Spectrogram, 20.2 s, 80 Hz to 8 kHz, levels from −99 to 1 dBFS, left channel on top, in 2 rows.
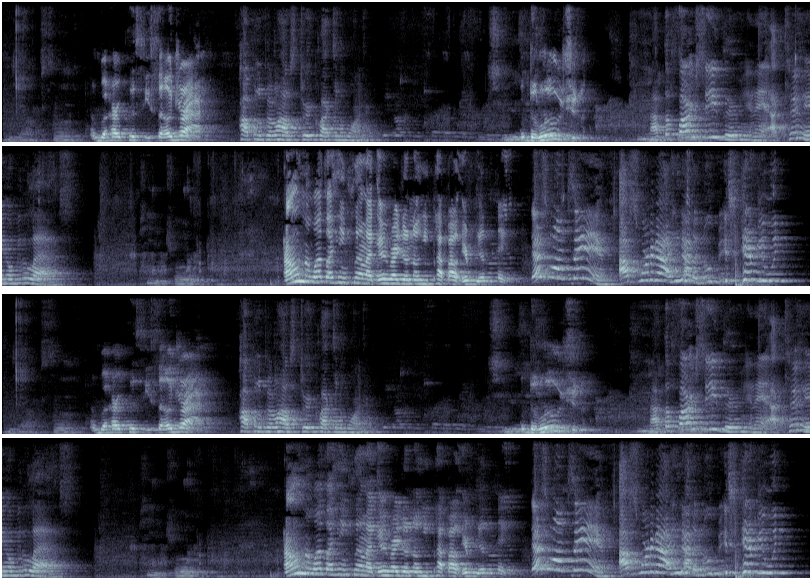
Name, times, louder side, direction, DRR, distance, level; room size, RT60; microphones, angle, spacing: voice 1, 0.0-0.9 3.0-3.2 3.7-3.8 4.7-7.1 7.8-8.8 11.9-12.6 15.8-16.4 17.0-17.5 17.9-18.1 18.5-19.8, equal, 25° left, 2 dB, 2.8 m, -49 dB
voice 2, 1.1-2.5 6.5-7.2 13.6-16.4, left 3 dB, 75° left, 11 dB, 1.2 m, -27 dB
voice 3, 3.0-4.7 8.1-10.8 16.7-19.8, equal, 5° left, 3 dB, 1.5 m, -33 dB
9.9 x 9.5 x 7.1 m, 0.76 s
head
